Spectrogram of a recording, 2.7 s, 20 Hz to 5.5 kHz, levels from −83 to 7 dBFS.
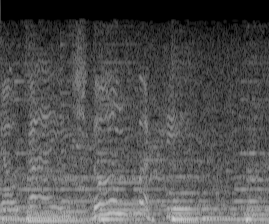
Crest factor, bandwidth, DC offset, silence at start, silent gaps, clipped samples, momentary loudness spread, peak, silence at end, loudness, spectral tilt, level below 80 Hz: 14 dB; 5.2 kHz; under 0.1%; 0 s; none; under 0.1%; 5 LU; -6 dBFS; 0 s; -20 LUFS; -10 dB/octave; -36 dBFS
